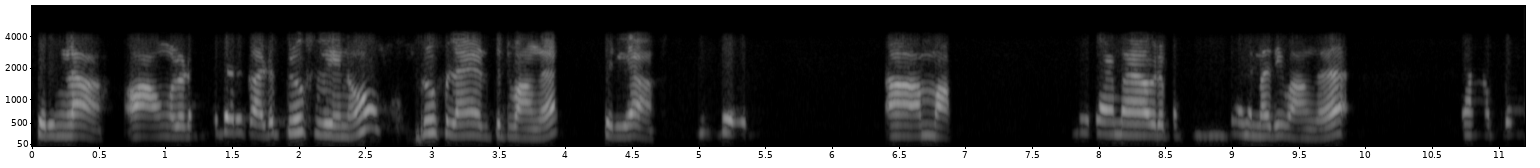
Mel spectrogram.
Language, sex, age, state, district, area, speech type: Tamil, female, 30-45, Tamil Nadu, Tiruvallur, urban, conversation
